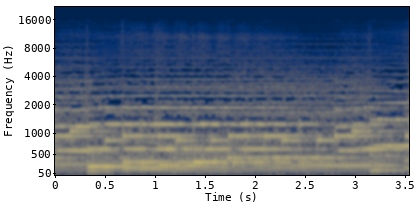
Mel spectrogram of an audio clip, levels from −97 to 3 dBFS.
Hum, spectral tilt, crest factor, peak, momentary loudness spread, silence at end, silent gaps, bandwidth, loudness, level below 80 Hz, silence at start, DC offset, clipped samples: none; -7.5 dB/octave; 12 dB; -12 dBFS; 4 LU; 0 s; none; 12 kHz; -26 LUFS; -62 dBFS; 0 s; under 0.1%; under 0.1%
